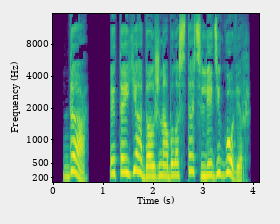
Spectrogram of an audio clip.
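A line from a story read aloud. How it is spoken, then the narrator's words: Heated outburst. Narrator (Russian): запальчиво выкрикнула она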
